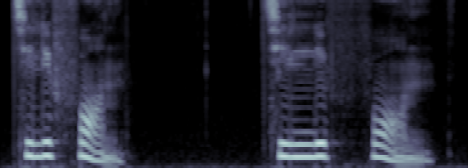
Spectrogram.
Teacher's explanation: in an unstressed position we read it as a weak e · You can see two ye, but we pronounce it as a weak E.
